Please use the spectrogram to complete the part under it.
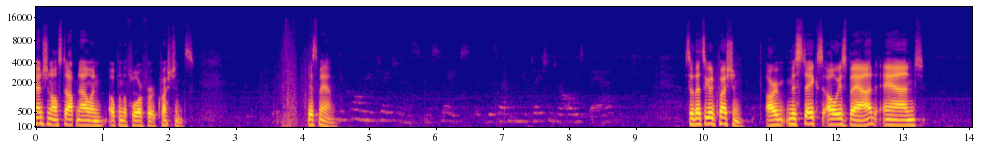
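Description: A young man speaks calmly to an audience.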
